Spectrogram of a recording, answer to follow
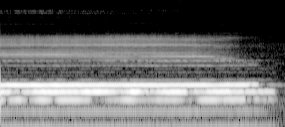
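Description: A cappella barbershop voices holding a final chord in close harmony, steady and ringing, cut off right at the end with a brief room ring.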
